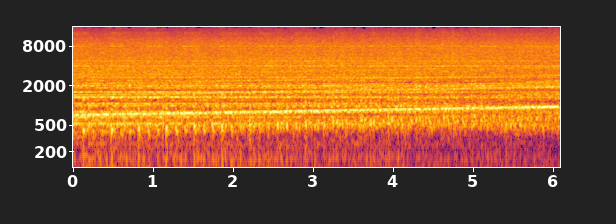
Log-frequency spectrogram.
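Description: Electronic house music breakdown: a steady white-noise hiss with a slowly rising tone over several held tones, the kick and bass dropped out, building up to the drop that follows.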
